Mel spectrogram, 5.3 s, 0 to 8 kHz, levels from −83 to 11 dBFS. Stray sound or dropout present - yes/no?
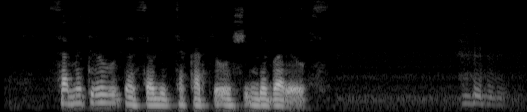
yes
